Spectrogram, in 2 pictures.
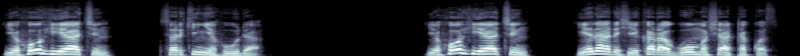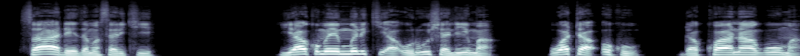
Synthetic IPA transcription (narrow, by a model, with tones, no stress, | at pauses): jɐ˨ɦoː˦ɦɪ˨jaː˦t͡ʃɪ˨ŋ | sɐ˦ɽkʲɪ˦ɲjɐ˨ɦʊ˦da̰ː˨ | jɐ˨ɦoː˦ɦɪ˨jaː˦t͡ʃɪ˨ŋ | jɐ˦naː˨da˨ʃeː˨kɐ˦ɽaː˨ɡʷoː˦ma˨ʃaː˦˨tɐ˦kʷɐ˨sː | aː˦ʔa˨da˨ja˦zɐ˦ma˦sɐ˦ɽkʲiː˦ | jaː˦kʷʊ˦ma˦ji˦mʊ˦lkʲiː˨ʔa˨ʔʊ˨ɾʊ˦ʃɐ˨liː˦ma̰ː˨ | wɐ˦taː˨ʔʊ˦kʷu˨ | da˨kʷaː˦naː˦ɡʷoː˦ma̰˨ʔ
